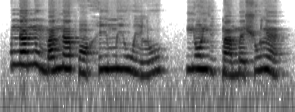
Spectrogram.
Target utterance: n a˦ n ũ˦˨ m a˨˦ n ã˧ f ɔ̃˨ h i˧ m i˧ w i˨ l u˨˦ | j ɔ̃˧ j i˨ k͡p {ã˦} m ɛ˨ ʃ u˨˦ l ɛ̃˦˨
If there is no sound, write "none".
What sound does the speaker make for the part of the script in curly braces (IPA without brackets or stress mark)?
ã˨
